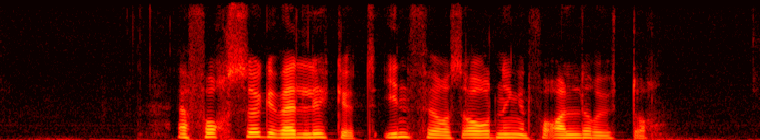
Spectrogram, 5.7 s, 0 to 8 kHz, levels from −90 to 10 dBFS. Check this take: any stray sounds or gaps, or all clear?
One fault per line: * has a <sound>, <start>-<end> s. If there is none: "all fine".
all fine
